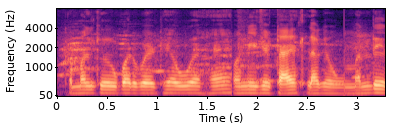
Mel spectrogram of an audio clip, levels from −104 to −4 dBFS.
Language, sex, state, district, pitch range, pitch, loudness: Hindi, male, Bihar, Jahanabad, 110-120 Hz, 120 Hz, -19 LUFS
